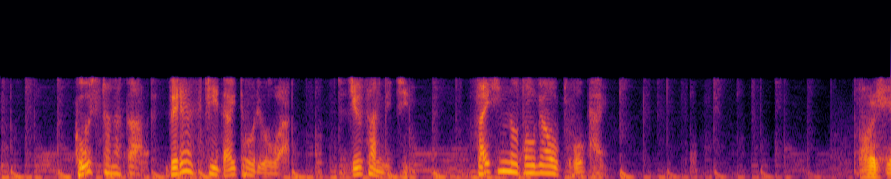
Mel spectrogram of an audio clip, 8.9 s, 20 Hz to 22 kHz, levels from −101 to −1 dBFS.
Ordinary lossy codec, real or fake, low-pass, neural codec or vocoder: none; fake; 3.6 kHz; codec, 44.1 kHz, 2.6 kbps, DAC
